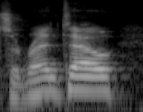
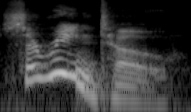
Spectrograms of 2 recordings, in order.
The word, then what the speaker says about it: Serento: He says, actually, it's not Sorrento. It's pronounced Serento.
